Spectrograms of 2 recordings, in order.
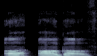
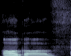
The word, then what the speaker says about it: agave: Or there's a there's something called argav. Agave. Agave. That's the one.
